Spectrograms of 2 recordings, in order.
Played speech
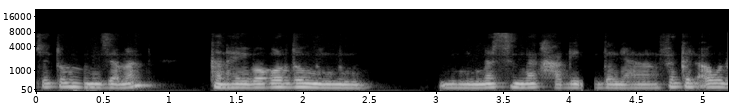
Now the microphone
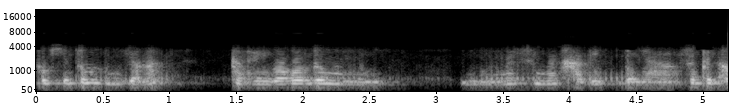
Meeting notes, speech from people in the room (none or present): none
